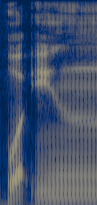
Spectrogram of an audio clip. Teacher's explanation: نون ساکن کا اخفا ہے باریک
